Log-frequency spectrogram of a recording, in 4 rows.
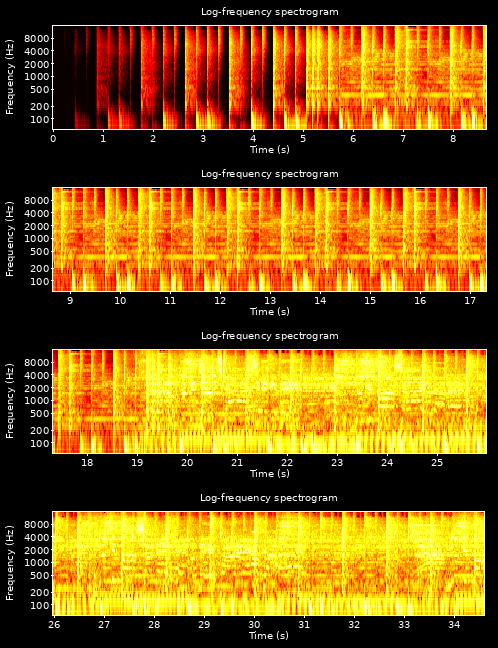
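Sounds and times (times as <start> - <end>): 
90s rock drum beat: 0.6 - 34.5.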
